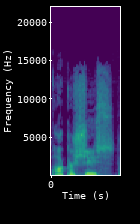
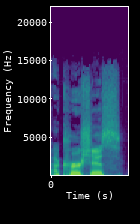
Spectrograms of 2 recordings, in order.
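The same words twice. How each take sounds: First: The name is said the native Norwegian way. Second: The name is said the common anglicized way. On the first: The speaker calls it right. "true Norwegians will tell you is Akershus" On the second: The speaker calls it wrong. "A lot of people will say Akershus"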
